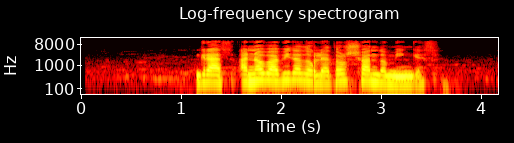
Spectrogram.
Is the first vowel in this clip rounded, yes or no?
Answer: no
